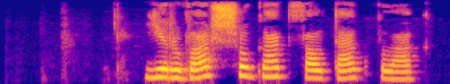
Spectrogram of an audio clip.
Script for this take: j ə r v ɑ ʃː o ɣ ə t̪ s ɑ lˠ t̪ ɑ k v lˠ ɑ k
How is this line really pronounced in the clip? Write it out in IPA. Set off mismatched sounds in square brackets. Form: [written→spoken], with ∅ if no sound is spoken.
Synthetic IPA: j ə r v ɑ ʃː o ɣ [ə→ɑ] t̪ s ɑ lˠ t̪ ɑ k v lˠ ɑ k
